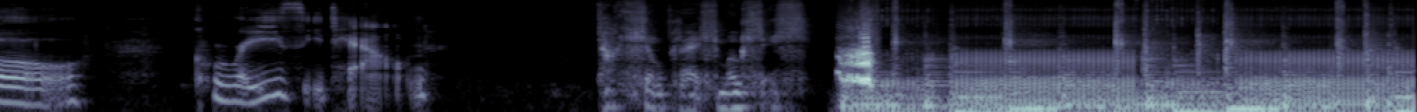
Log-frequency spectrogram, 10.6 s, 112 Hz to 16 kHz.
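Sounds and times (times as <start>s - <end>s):
speech: 1.6s - 3.4s, 4.5s - 7.1s
cat purring: 6.3s - 10.6s.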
